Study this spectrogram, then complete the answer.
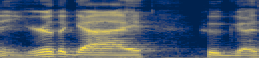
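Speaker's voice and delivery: ordinary talk, nothing marked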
